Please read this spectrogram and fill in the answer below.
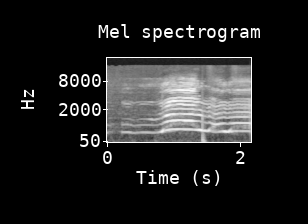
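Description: A high-pitched, drawn-out wailing cry in a dubbed cartoon voice, swelling louder about a second in, with one short click midway.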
